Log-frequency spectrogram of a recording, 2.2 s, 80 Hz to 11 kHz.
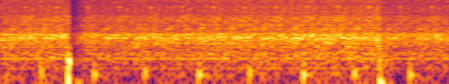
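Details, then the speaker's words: Engine idling while the body is pushed down, old Honda with new upper control arms and ball joints: two heavy dull thuds about 1.5 s apart, felt at the top of the strut, so the clunk is a worn strut, not the arms. "this is the top of the strut and you put your fingers there and Rocket you can feel it so I'm gonna switch angles because you can see it that's how I seen it this one this way so it's the strut so at the end of the day it's the shrut"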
